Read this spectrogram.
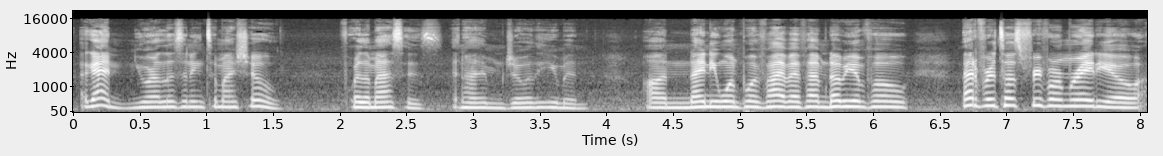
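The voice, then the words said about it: Radio DJ announcer voice. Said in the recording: “bringing out the radio DJ voice”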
